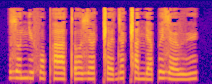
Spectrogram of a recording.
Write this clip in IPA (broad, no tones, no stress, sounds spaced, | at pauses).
z o nʲ ø f ɔ pʰ a tʼ o z œ ǁ ə d œ ǁ a nʲ a p e z œ v y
